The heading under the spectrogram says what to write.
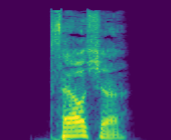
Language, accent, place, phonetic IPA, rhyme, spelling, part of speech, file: German, Germany, Berlin, [ˈp͡fɛʁçə], -ɛʁçə, Pferche, noun, De-Pferche.ogg
- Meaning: nominative/accusative/genitive plural of Pferch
